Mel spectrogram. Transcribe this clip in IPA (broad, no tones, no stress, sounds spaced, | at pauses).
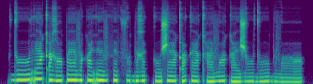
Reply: d oː r ɐː qʼ ɐ ʁ ɔ p ɐː v ə qʷ əː r əː v θ ə θ sʷ ɐ b ə ʁ ə kː o ʃ ɐː qʼ o k ɐː qʰ ɐ v ɔ q əː ʒ oː d oː b ə v ɔː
